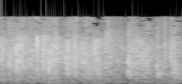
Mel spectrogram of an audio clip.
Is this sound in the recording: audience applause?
yes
